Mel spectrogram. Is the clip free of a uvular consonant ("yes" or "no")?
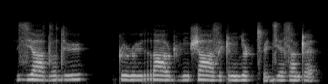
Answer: yes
